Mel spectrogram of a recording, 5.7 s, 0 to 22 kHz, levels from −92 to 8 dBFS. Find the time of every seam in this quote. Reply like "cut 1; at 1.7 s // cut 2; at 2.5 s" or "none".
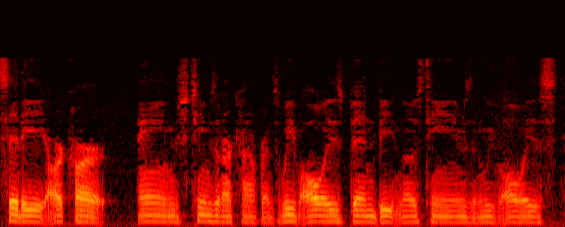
none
